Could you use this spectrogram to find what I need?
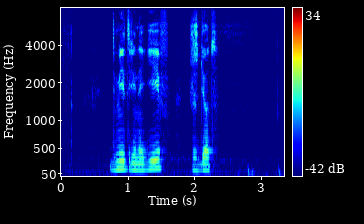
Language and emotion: Russian, neutral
